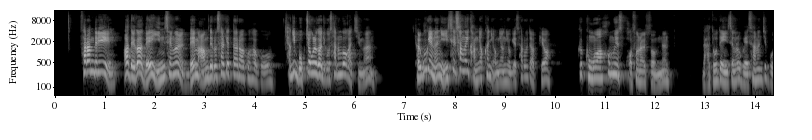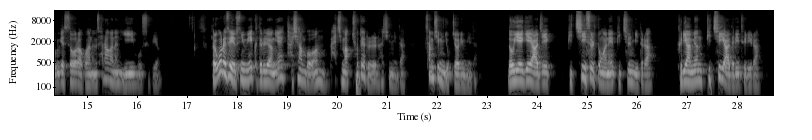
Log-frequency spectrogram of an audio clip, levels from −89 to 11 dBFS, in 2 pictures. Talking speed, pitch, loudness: 330 characters per minute, 175 Hz, -30 LUFS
